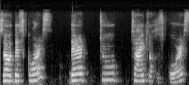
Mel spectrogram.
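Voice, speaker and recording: Woman with a Spanish accent at a fairly slow pace. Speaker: coffee competition judge. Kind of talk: online workshop. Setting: video call. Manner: halting, repeats words.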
